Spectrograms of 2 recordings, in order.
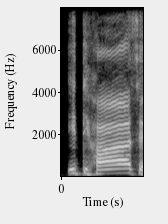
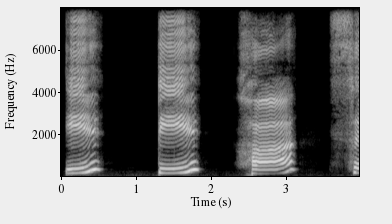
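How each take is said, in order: First: Said in the usual way. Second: "इ-ति-हा-स" very slowly, syllables apart; sounding out slowly. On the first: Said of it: "तो मिलके बन जाएगा". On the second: Shown as a demonstration. Teacher showing children how to sound out a word. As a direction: sound out "इ-ति-हा-स" piece by piece. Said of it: "एक एक अक्षर का उच्चारण करके".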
